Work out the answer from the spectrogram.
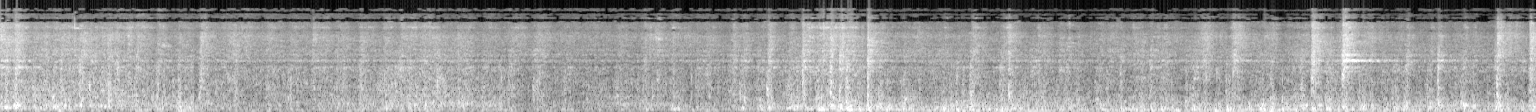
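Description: Passenger train running at speed, heard from the open door of a moving coach: a steady rumble of wheels and rushing air, with clickety-clack as the wheels cross rail joints and points, in clusters about halfway through and near the end.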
